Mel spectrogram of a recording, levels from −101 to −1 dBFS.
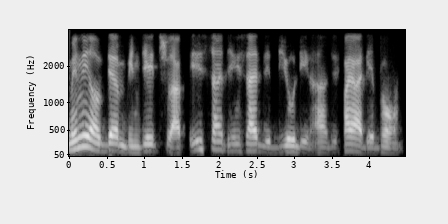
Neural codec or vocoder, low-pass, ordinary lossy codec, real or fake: codec, 16 kHz, 4 kbps, X-Codec, HuBERT features, trained on general audio; 3.6 kHz; none; fake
